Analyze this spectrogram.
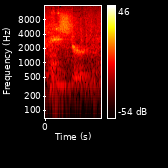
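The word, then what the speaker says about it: Hiester: now all of us here know how to pronounce that word it's Easter h i e s t e r and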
